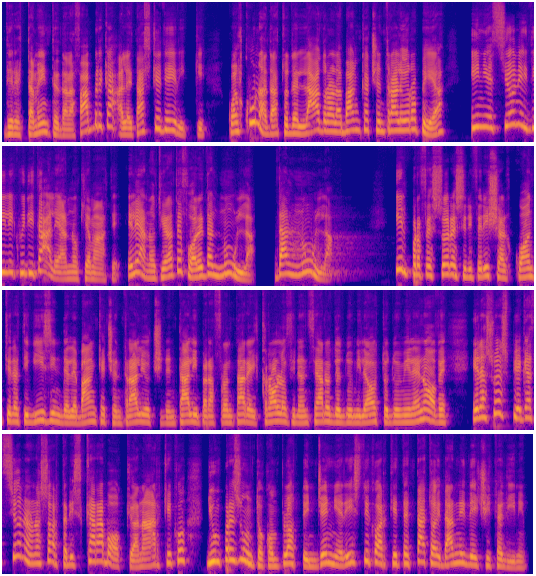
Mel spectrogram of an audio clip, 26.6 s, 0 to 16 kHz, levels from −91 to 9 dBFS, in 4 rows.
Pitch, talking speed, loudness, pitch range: 175 Hz, 155 wpm, -19 LUFS, 145-225 Hz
